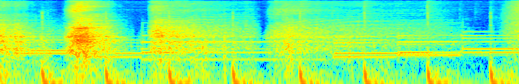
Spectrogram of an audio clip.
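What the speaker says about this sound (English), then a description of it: "like blowing out candles" Someone wearing a waist trainer tries to blow out candles, giving a series of short forceful breaths and puffs, close and repeated in an uneven rhythm, with no talking.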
